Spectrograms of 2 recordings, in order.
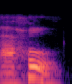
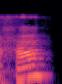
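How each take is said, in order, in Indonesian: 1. Vokal kedua adalah u. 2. Vokal kedua adalah a. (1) "tapi a ahu" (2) "Bukan aha"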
